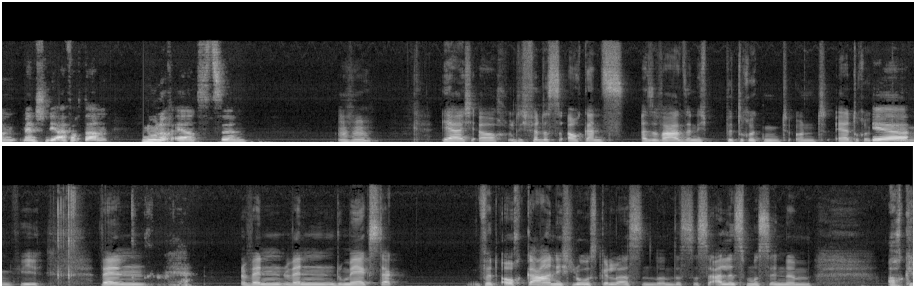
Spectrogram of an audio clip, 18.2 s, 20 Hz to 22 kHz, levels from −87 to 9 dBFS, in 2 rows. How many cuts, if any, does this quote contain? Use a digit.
0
